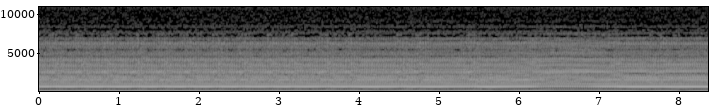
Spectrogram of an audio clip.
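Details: 4-year-old HP Pavilion 15-209tx laptop (i7-5500U, GeForce 840M, 1TB HDD) at boot, noise started after a cleaning a month ago and is getting louder and longer: steady high whine with a low hum that eventually quiets, source unconfirmed.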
